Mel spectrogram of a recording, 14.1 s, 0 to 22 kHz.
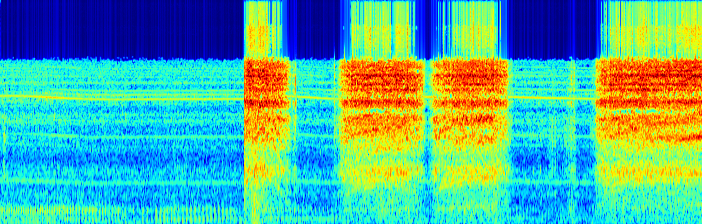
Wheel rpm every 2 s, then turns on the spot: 0, 0, 40, 90, 130, 50, 190.
10-12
